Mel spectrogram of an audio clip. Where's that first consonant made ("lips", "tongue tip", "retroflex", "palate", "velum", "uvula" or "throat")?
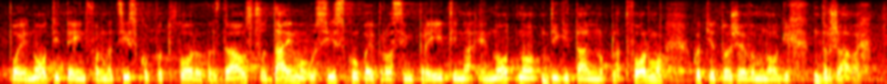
lips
